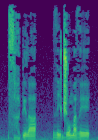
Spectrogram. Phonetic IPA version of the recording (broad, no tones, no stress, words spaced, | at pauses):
sa̤pʲola | ði d͡ʒoma ðe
